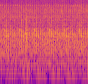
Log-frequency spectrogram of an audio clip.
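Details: Mahindra Verito diesel, engine idling in reverse gear: quick, steady clatter with no clunk or shudder; mounts sound fine.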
